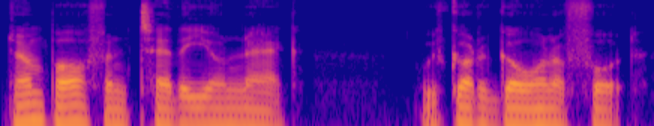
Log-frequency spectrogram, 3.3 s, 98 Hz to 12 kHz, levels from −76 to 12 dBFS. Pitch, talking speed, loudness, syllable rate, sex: 95 Hz, 220 wpm, -18 LUFS, 6.0 syllables/s, male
